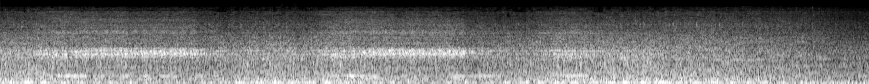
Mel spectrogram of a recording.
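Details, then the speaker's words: Jeep Cherokee XJ at idle, power steering pump fitted a month earlier: steady mid-pitched whine pulsing as wheels are turned slightly; no leak, low fluid or air found, so the pump is being replaced. "as you guys can see it's not even that I'm making full turns is just you know like this it tires not even moving it's just a little bit and it's making a lot of noise"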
